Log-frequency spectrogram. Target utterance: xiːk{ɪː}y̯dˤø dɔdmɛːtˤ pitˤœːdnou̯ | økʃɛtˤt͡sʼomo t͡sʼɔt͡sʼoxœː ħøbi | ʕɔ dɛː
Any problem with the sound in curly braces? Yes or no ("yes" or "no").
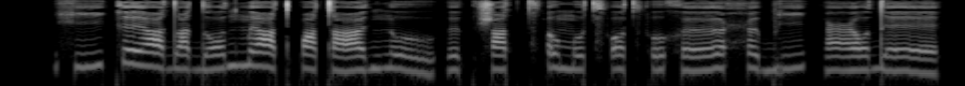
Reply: yes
